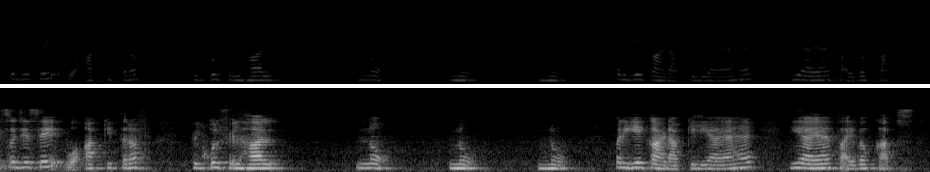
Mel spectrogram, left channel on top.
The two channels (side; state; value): left; quieter; 36.7 dB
